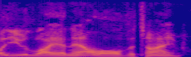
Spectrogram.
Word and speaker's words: Lionel: of those names that you can either break out the syllables and pronounce them individually or you can just kind of do it with the Sudbury slur and go Lionel it's not the name just drop the O right away just Lionel the Lionel yeah exactly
